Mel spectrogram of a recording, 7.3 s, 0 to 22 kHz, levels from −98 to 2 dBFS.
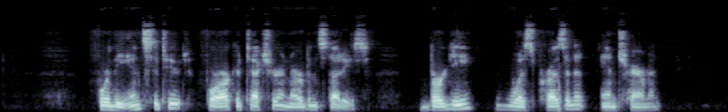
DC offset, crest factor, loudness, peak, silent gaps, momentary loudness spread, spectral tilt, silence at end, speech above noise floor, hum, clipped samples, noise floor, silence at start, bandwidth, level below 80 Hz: under 0.1%; 18 dB; -19 LUFS; -2 dBFS; none; 10 LU; -4.5 dB/octave; 0.7 s; 64 dB; none; under 0.1%; -83 dBFS; 1 s; 9.4 kHz; -64 dBFS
